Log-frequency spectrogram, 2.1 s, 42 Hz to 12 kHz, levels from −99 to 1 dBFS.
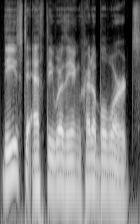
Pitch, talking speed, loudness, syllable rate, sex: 105 Hz, 200 wpm, -17 LUFS, 6.5 syllables/s, male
